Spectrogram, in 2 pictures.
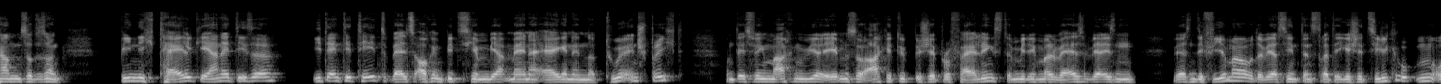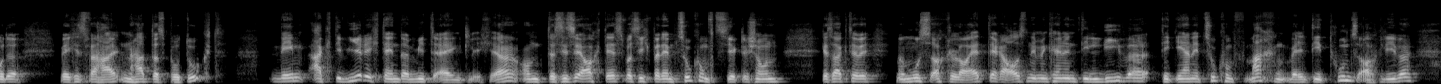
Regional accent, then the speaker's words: Austria; wie man das bei uns in Österreich oder wie ich das so sage, ja, volle Kanne wird da getan und gemacht

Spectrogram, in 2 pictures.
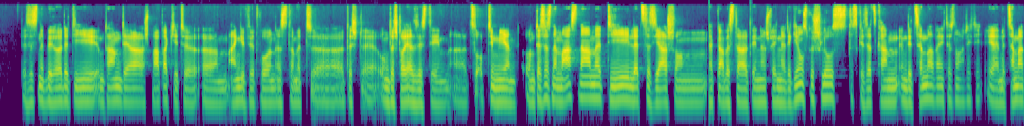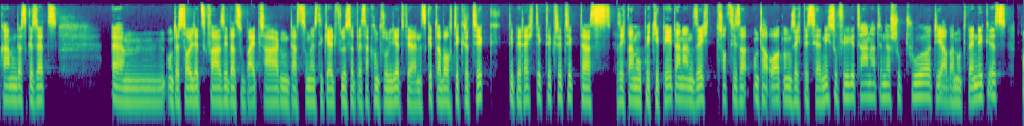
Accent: Paros, South Aegean, Greece; Ich bin auf Paros aufgewachsen, dort sind meine Wurzeln.

